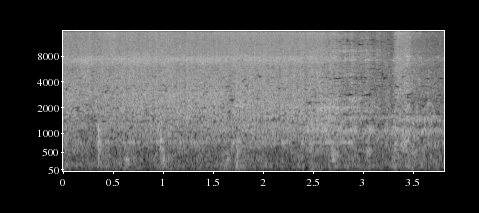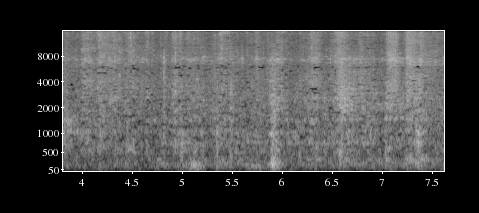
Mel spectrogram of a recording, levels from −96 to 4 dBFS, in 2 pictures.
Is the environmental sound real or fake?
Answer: real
